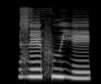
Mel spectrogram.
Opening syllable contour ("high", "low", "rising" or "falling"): high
